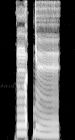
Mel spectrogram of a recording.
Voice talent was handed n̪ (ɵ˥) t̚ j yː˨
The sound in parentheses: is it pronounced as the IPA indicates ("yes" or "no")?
yes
